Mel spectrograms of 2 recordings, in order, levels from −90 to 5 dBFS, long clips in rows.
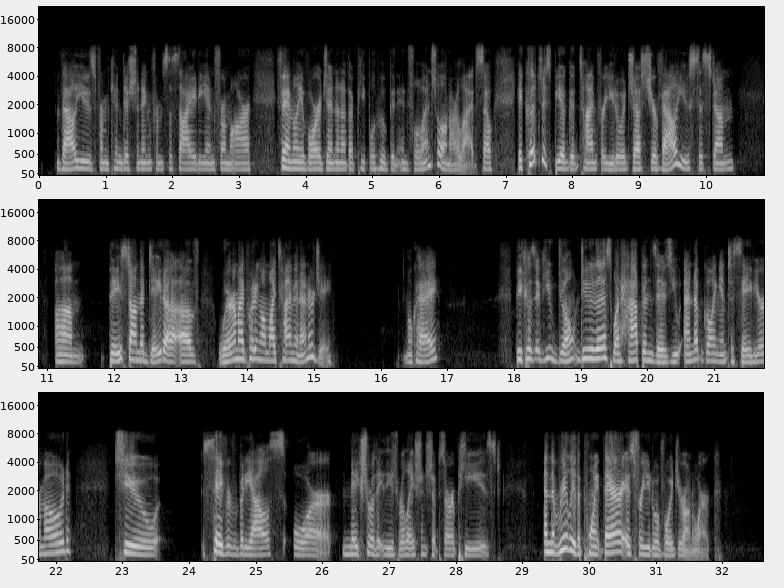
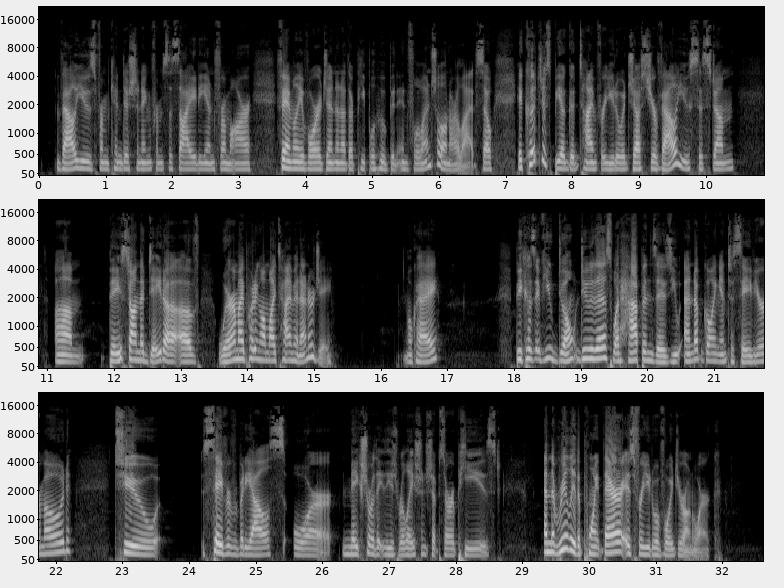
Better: second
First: garbled, watery; badly; nothing above 8 kHz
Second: none

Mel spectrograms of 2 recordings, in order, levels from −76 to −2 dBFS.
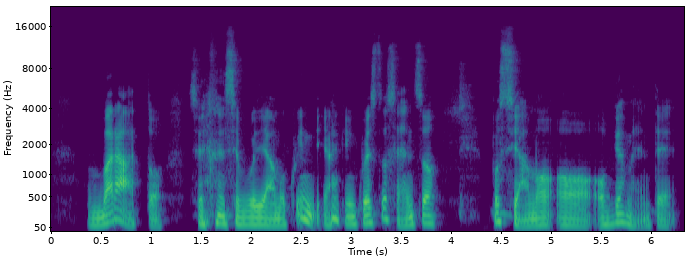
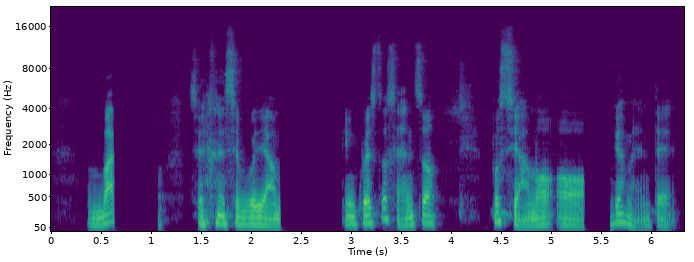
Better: first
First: none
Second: audio cutting out; at 0.5 s, at 2.5 s for 0.5 s and at 5.5 s

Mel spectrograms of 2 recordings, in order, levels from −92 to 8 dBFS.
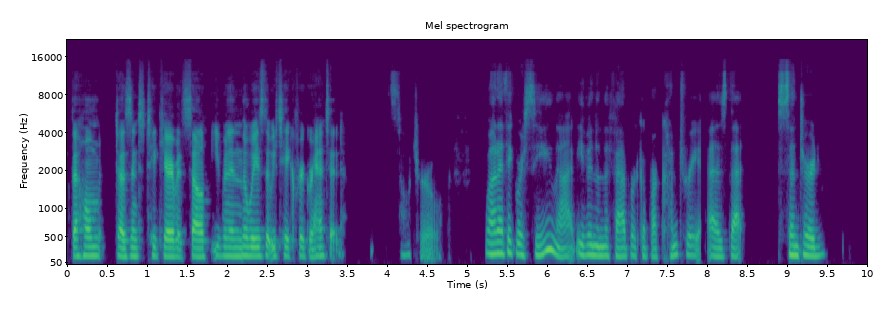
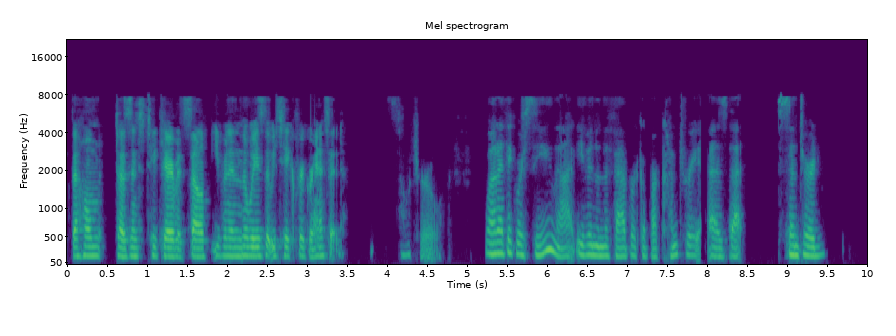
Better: first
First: none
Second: garbled, watery; badly; nothing above 7.5 kHz

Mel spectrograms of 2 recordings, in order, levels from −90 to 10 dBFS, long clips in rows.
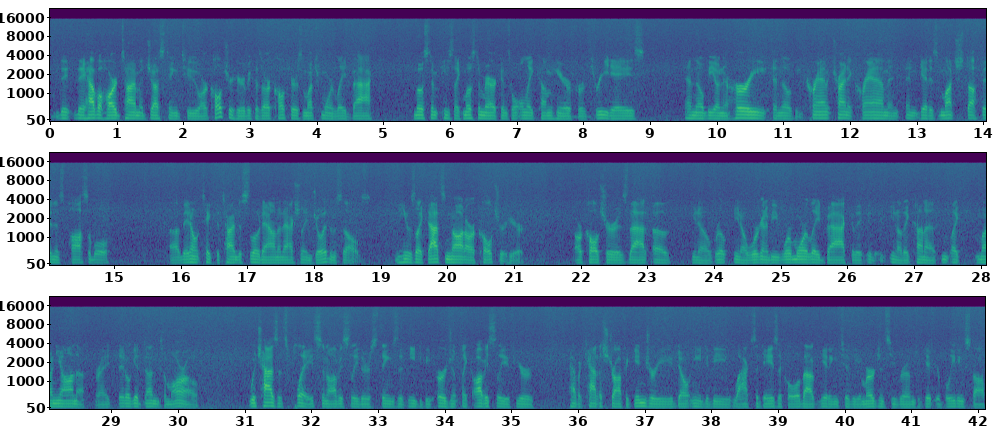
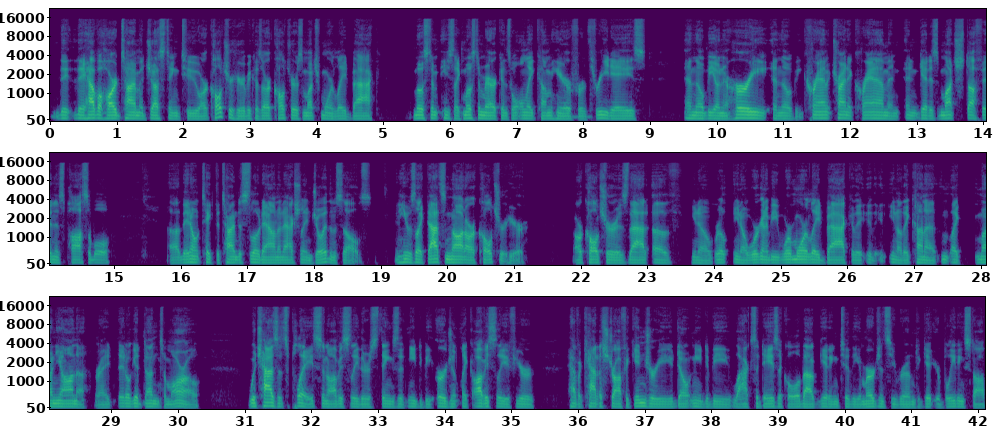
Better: second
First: hiss; loud; throughout; 9 dB below the speech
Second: none

